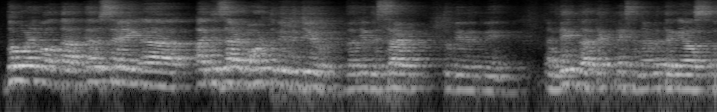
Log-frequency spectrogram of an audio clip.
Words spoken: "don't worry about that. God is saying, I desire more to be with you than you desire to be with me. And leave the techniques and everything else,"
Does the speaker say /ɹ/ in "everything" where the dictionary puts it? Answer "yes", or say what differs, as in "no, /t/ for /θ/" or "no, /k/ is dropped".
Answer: no, /ɹ/ is dropped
